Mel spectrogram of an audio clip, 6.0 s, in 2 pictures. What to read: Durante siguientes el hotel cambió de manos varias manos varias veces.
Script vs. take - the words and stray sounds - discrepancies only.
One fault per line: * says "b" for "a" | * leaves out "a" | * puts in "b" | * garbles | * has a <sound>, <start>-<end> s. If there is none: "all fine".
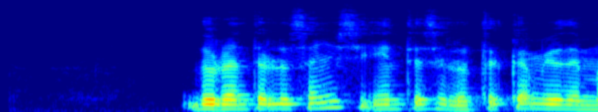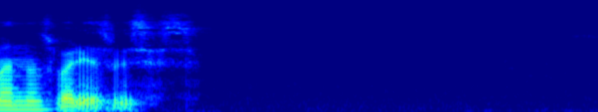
* puts in "los años"
* leaves out "manos varias"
